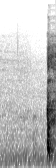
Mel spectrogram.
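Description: A single sudden, close cough from someone with something caught in the throat, bursting loudly after a quiet moment.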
